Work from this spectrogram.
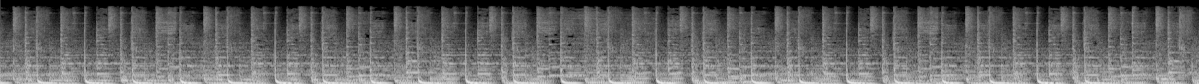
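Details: Loud electronic dance music with a driving steady beat and synth layers throughout, no animal voice.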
